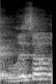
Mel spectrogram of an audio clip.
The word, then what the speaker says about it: Lizzo: I'm trying Lizzo, Lizzo.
